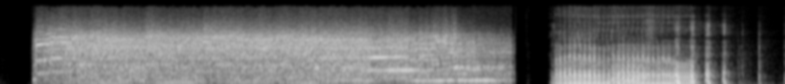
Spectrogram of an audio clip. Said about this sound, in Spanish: Estaba buscando sonidos de Godzilla y hay un video donde hacen un concurso de unos niños.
